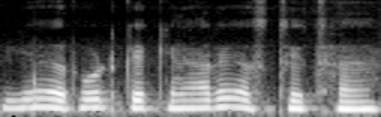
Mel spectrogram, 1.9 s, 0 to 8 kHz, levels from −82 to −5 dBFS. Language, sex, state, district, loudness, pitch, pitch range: Hindi, male, Bihar, Begusarai, -14 LUFS, 155 Hz, 150-165 Hz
